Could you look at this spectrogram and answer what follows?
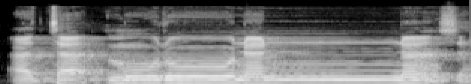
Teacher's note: Kemudian nun fathah, di sini ada nun bertasydid, maka kita langsung membacanya dengan dengungan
